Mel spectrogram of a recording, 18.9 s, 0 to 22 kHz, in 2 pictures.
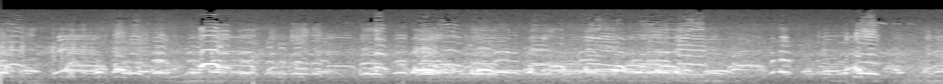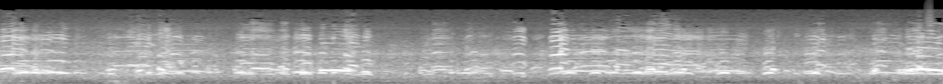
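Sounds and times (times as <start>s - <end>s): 
whooper swan flock calling: 0.0s - 18.8s.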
